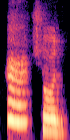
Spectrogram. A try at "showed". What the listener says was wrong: Showed. Nice.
